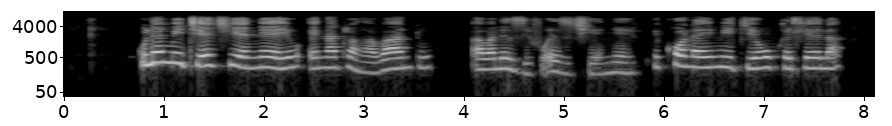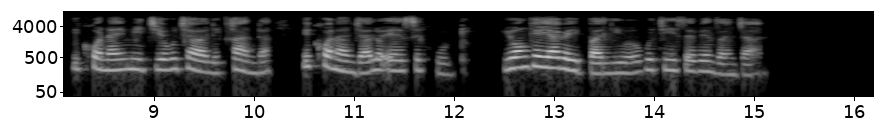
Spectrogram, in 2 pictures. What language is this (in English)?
North Ndebele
